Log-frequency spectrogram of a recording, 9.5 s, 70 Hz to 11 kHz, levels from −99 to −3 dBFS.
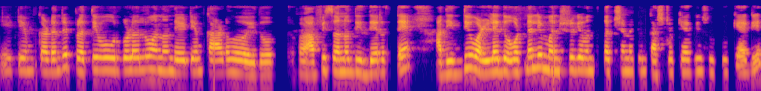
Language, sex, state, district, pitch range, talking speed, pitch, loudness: Kannada, female, Karnataka, Mysore, 195-220 Hz, 150 wpm, 210 Hz, -22 LUFS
